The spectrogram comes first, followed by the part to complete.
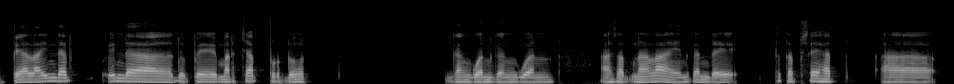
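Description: No technical faults are audible.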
